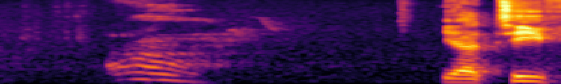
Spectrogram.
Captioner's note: grunts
